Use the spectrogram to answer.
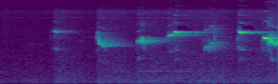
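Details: Sooty-headed bulbul from Java singing spaced notes: a brief high pip, then slurred chirps and a longer wavering whistle, ending in a burbling flourish. The background is quiet.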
